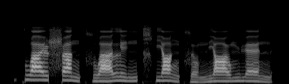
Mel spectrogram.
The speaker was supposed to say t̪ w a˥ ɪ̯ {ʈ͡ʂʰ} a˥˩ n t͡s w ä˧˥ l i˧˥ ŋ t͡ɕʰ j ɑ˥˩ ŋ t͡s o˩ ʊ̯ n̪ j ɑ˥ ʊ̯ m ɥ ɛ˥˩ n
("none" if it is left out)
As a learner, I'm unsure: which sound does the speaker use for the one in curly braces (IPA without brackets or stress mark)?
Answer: ʂ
